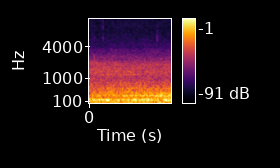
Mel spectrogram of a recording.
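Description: A helicopter passes at night outside an open window, heard as a steady, faint low rotor drone with no talk over it.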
